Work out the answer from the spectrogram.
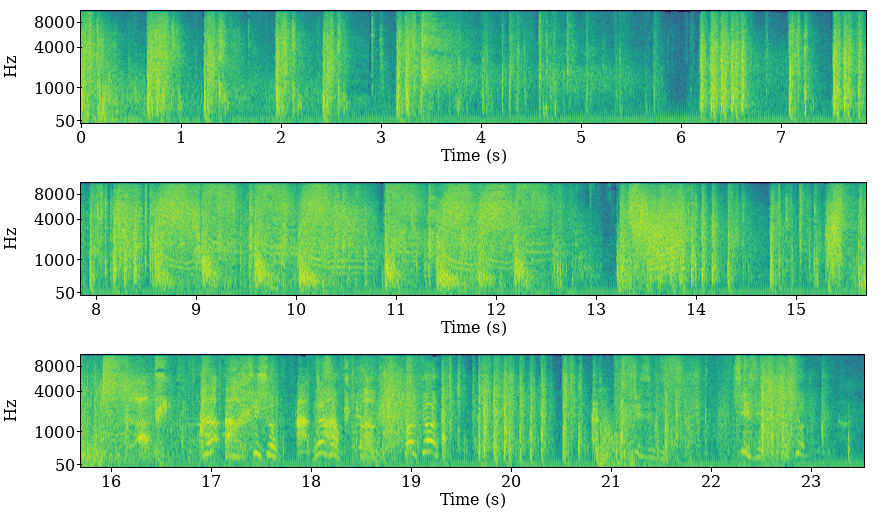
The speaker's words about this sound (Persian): شون تیر خورد. برین کمکشون.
